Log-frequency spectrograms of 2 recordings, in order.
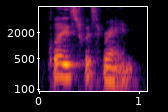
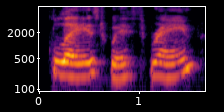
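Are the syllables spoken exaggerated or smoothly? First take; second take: smoothly; exaggerated. First: The syllables flow together at normal speech. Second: Each syllable is separated and exaggerated deliberately. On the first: "read it normally" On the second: "read it with the syllables exaggerated"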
